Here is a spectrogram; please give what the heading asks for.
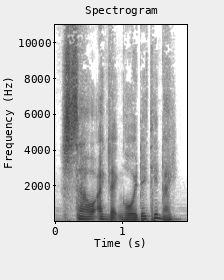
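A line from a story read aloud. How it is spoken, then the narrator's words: Soft, timid, sobbing voice. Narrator (Vietnamese): một tiếng nói nhỏ nhẹ rụt rè pha lẫn cả tiếng nấc nghẹn ngào ai oán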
